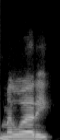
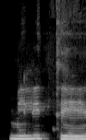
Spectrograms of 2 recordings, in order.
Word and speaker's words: Militi: And I think here in how we pronounce it, Miletti. Yeah, but Mileti. Militi is the right way. Yeah, we're trying to convert y'all back to the original pronunciation.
